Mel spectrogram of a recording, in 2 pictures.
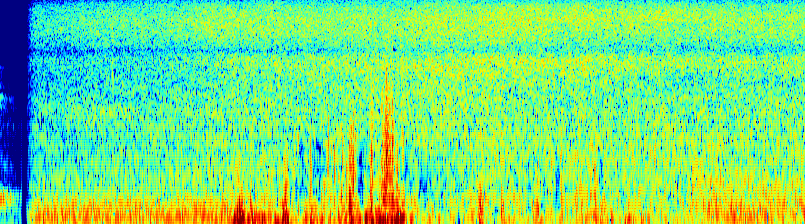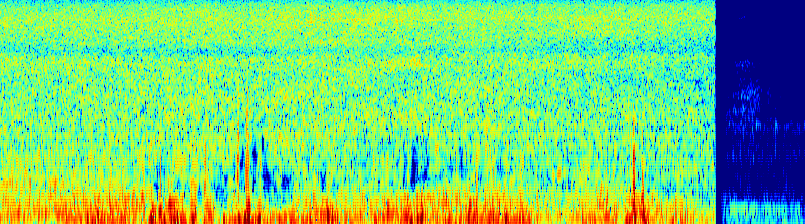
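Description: Heavy rain pouring down in a dense steady hiss, with low rumbles swelling about two to four seconds in and again around ten to twelve seconds in. It cuts in and stops abruptly.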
